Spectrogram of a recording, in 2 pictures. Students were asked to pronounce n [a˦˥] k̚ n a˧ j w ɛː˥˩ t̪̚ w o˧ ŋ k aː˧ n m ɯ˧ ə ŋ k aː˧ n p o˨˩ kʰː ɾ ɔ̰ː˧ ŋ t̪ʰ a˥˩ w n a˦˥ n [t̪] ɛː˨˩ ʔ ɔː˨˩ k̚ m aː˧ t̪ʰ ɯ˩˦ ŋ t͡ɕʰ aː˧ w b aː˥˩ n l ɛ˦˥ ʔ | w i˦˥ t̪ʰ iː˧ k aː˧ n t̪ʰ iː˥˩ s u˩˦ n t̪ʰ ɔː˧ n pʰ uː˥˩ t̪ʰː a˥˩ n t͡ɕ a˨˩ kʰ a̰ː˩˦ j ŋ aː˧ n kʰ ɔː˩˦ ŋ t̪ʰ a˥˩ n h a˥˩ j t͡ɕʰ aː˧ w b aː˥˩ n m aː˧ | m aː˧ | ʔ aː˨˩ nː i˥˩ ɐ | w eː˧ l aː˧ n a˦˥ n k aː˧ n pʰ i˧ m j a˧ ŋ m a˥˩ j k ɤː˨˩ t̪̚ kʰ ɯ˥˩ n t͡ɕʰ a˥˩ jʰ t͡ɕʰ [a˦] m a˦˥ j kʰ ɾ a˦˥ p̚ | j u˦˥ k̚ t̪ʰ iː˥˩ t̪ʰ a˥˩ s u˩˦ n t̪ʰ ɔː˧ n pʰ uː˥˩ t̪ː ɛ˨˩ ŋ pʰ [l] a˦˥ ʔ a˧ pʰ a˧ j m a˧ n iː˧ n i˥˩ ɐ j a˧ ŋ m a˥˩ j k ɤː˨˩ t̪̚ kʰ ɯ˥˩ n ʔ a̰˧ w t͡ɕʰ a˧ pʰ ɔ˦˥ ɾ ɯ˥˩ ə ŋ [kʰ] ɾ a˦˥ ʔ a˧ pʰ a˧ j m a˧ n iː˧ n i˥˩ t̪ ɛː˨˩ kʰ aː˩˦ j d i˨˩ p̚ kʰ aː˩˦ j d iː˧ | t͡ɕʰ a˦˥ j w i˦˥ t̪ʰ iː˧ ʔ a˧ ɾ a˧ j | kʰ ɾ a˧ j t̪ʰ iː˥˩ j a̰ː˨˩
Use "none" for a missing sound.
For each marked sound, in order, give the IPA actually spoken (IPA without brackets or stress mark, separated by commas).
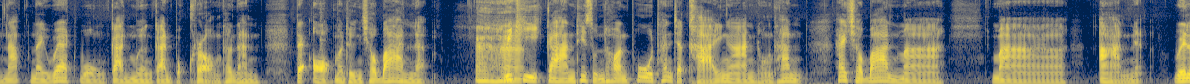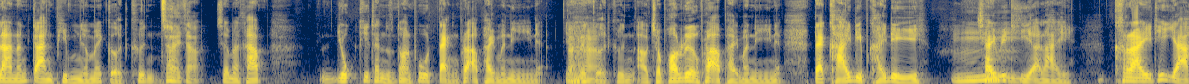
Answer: a˦˥, t̪, a˥˩, ɾ, pʰ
